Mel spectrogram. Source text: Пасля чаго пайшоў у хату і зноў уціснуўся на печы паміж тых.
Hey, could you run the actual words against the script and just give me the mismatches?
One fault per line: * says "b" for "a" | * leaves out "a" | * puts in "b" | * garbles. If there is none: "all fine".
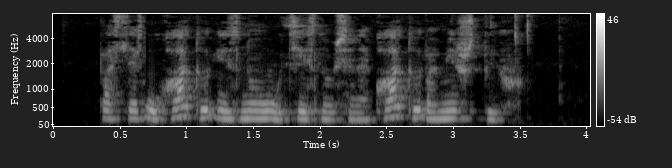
* leaves out "чаго пайшоў"
* says "хату" for "печы"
